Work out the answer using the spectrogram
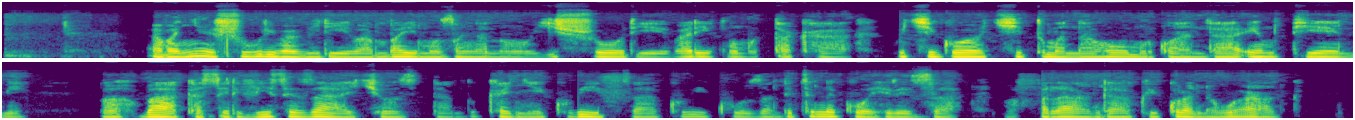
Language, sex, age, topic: Kinyarwanda, male, 18-24, finance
